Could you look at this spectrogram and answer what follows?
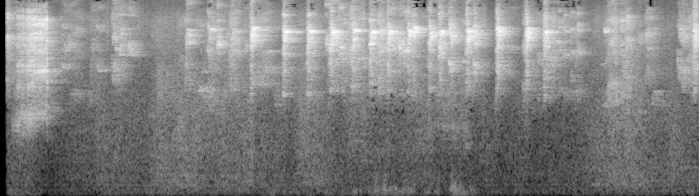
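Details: Pair of black-headed caiques giving rapid high chirps and short squawks, several notes a second, with bursts of harsher screeches.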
